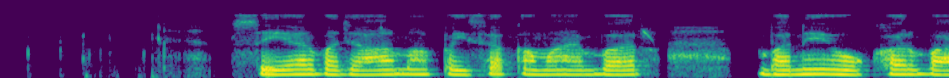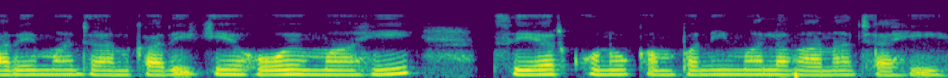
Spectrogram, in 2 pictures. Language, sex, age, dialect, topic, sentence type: Chhattisgarhi, female, 18-24, Western/Budati/Khatahi, banking, statement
